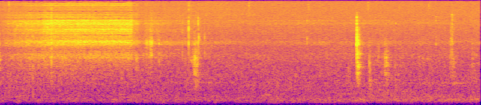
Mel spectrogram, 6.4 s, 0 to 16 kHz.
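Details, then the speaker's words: 2006 Honda Civic four-door with leaking AC condenser, before replacement: sharp high gas hiss for the first couple of seconds, then faint ticks, as refrigerant escapes from the condenser. "well you can really hear it leaking out now"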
